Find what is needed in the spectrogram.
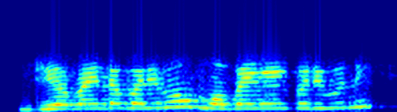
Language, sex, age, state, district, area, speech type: Odia, female, 18-30, Odisha, Dhenkanal, rural, conversation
